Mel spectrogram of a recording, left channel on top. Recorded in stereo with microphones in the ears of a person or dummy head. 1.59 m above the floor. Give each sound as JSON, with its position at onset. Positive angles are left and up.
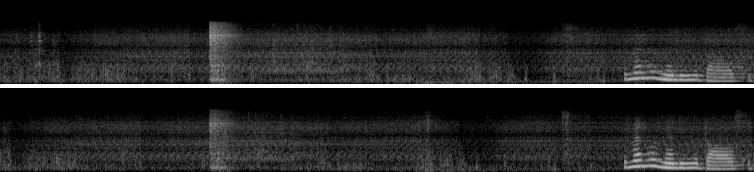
{"t": 2.1, "sound": "a gunshot", "side_deg": 15, "distance_m": 0.8}
{"t": 4.1, "sound": "keys jangling", "side_deg": -30, "distance_m": 3.0}
{"t": 6.2, "sound": "a woman speaking", "side_deg": -45, "distance_m": 0.6}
